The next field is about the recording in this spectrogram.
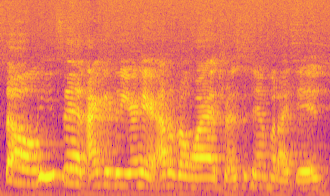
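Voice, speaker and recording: A woman's voice: mid-range voice, expressive, brisk. A young woman telling stories in a casual, chatty vlog style, acting out dialogue as she goes. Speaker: vlog host interviewing mother. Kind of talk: casual storytelling chat. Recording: roomy echo with background noise.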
